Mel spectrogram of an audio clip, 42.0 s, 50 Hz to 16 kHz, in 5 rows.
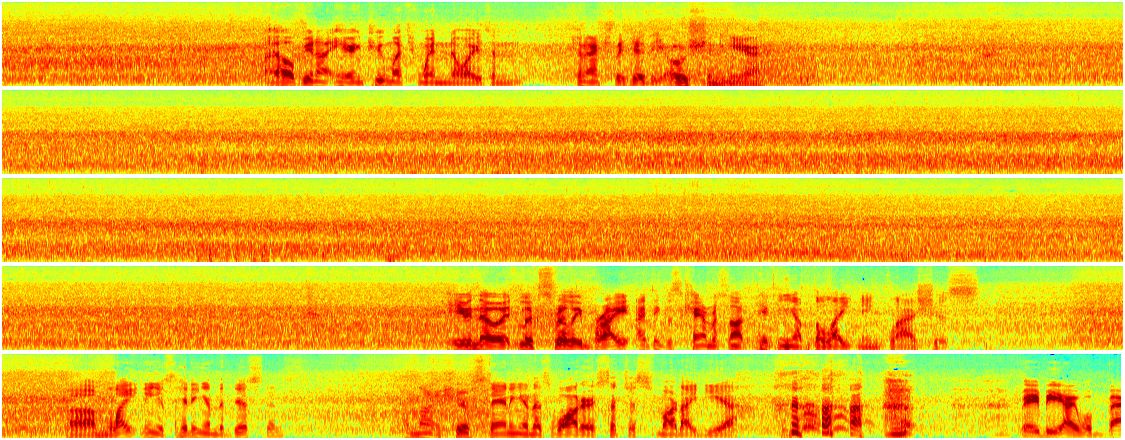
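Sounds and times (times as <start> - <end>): ocean surf washing on beach: 0.0 - 42.0.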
